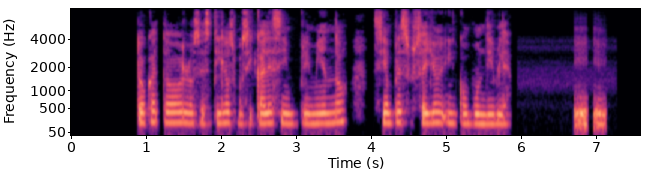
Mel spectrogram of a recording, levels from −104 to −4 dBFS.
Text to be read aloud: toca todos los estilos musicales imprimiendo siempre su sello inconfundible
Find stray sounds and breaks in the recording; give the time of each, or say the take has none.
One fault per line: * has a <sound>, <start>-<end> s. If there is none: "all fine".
* has a laugh, 6.7-7.1 s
